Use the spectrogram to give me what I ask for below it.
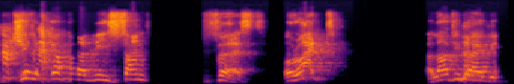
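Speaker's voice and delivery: hammed-up South African accent, high and brash, shouting; South African mercenary accent. Actor auditioning for the interviewer as a mercenary, hammed-up South African accent. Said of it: "Matthew Goode, the South African mercenary".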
